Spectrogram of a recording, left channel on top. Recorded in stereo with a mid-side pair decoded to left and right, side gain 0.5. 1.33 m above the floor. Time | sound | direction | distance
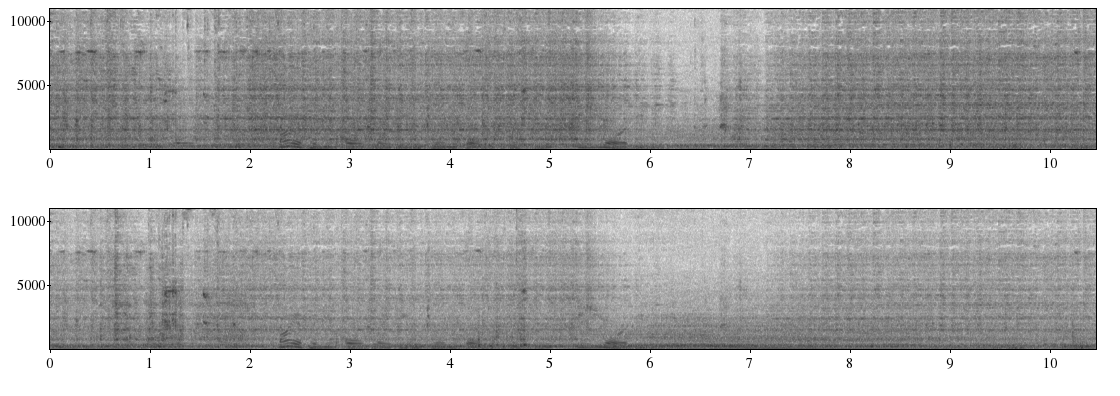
2.3 | a man speaking | 10° left | ?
